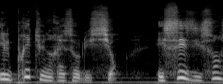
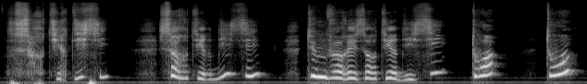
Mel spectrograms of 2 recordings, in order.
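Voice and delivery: high, incredulous questions, growing louder; stunned and furious, each question higher and sharper; stammering disbelief; 8 semitones higher, 7 dB louder than usual. A narrator's reading. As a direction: echo the threat in choked outrage, building. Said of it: "Elle balbutia".

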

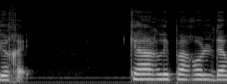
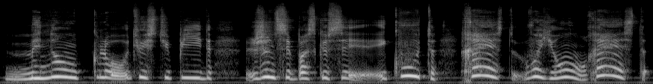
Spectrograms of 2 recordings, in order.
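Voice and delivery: much higher, flustered stammering plea; ashamed pleading; 7 semitones higher, 4 dB louder, slower than usual. A narrator's reading. Lover begging his mistress to stay, higher and flustered. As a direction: beg her to stay, caught out and ashamed. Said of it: "honteux et balbutiant".

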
